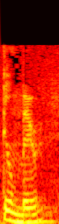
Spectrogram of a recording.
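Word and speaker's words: Tumblr: como Blue Sky y tumbl casi impronunciable porque es como tumbler pero si le sacas la e es Tum el mundo hoy es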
